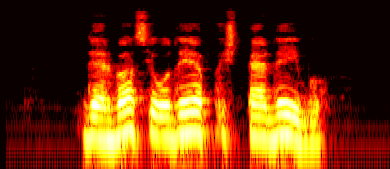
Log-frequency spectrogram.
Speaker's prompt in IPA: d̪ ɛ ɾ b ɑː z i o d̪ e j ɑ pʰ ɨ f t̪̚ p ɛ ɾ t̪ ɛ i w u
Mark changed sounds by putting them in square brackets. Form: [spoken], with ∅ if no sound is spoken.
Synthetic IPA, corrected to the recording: d̪ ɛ ɾ b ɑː [s] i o d̪ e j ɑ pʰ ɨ [ʃ] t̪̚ p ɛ ɾ [d̪] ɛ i [b] u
